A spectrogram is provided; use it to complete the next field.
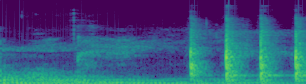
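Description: Four sharp, evenly spaced knocks rap on a door over a low, steady background hum, each hit a short, solid thud following a brief quiet stretch.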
